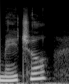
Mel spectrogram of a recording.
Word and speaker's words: Machel: My name is Sharon Machel. The last name is M-A-C-H-E-L. Rhymes with Rachel.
